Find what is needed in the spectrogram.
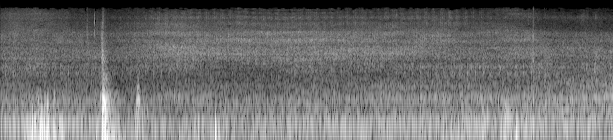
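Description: A steady low hum with a few knocks and thumps over it, the sharpest knock about a second in.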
